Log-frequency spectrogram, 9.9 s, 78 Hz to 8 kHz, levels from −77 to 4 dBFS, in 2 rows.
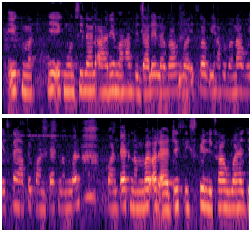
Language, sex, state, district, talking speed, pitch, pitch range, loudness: Hindi, male, Bihar, Purnia, 185 wpm, 200 Hz, 195-210 Hz, -20 LUFS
